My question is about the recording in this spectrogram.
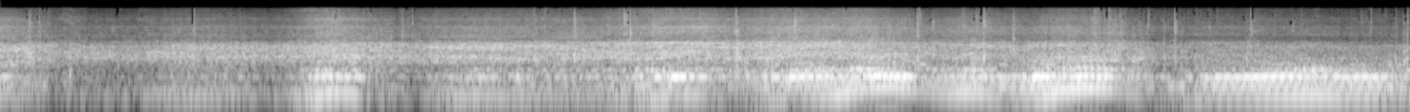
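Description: Lifted pickup truck's engine revving in repeated surges as it crawls over a rough forest trail, with a few sharp cracks now and then.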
